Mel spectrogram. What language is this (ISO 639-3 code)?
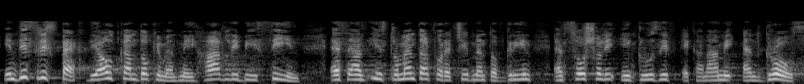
eng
